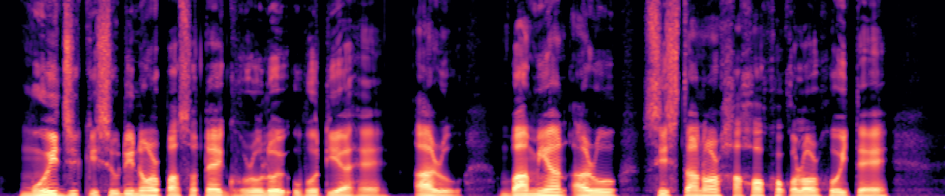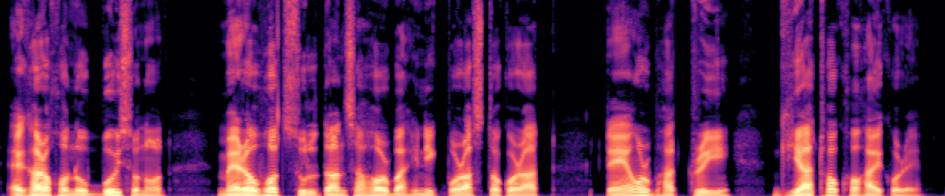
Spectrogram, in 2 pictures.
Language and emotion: Assamese, neutral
